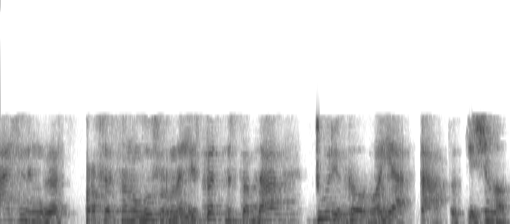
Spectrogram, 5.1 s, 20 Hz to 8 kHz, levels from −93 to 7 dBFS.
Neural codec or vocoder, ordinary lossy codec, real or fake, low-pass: none; AAC, 16 kbps; real; 7.2 kHz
